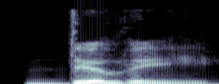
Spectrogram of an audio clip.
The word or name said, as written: Dili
